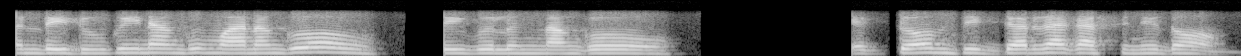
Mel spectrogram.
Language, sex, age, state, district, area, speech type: Bodo, female, 45-60, Assam, Chirang, rural, conversation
